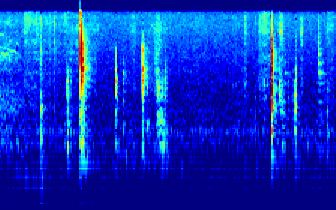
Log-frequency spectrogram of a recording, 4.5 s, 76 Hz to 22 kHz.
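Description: A string of sharp, irregular metallic clicks and taps, the loudest about a second in and another cluster near the end: a small metal disc being handled and set onto the centre spindle of a Technics SL1200 MK2 turntable.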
